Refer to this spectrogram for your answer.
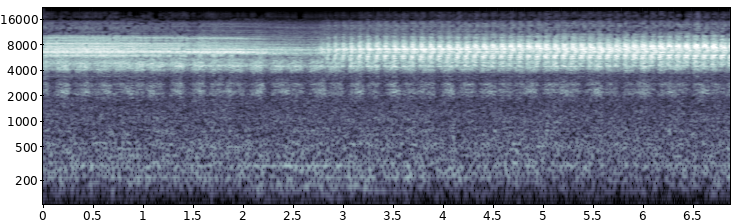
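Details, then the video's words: Cicada buzzing in nature, a steady shrill drone that, near the midpoint, turns into a throbbing pulsed rhythm of about four beats per second. "Cicada sounds in Nature"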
